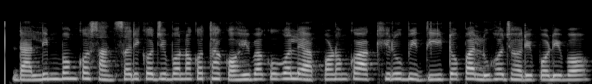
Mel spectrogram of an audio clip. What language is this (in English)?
Odia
